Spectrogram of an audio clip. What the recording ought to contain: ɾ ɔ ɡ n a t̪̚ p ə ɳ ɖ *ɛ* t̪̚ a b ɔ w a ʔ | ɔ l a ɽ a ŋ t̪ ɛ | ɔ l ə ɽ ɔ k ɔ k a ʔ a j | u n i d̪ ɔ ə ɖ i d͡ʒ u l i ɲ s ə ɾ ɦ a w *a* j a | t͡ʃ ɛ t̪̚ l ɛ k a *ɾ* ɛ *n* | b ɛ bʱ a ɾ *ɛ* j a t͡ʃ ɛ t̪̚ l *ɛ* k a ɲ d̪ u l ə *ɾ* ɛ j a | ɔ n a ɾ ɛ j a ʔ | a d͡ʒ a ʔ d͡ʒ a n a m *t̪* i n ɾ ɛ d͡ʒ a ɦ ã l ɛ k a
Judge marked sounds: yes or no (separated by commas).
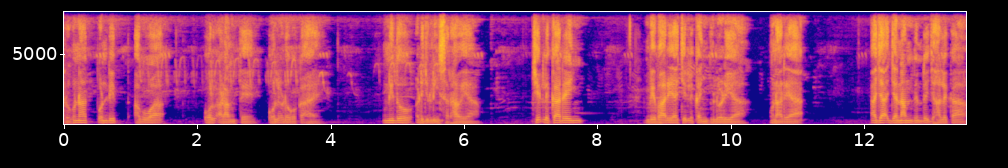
no, no, yes, no, yes, yes, no, no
